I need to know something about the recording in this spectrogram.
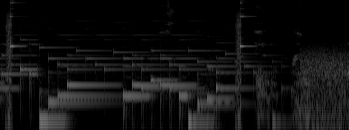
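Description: A chiptune melody plays from a video game.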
